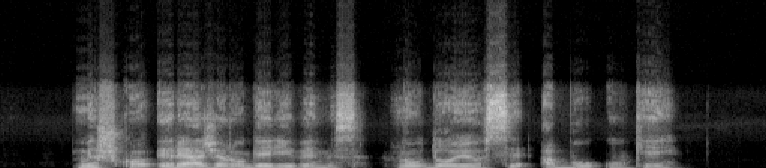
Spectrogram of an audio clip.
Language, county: Lithuanian, Alytus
